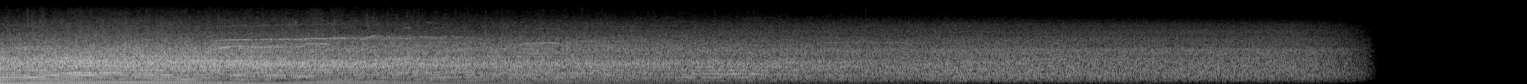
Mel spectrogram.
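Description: The last sustained chord of the worship song dies away in the first second or so, leaving a rushing wash of ocean surf. The surf slowly gets quieter and then cuts off suddenly about a second before the end.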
